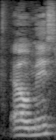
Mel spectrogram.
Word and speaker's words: Elemis: And then you've got Elemis, or should it, depending on how you want to pronounce it, Elmis, but I think it's Elemis.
